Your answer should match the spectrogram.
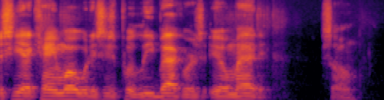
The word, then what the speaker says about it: Eelmatic: of El Madden is it L or Ill ill ill like uh pronounce the same way you would pronounce like nas illmatic illatic got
